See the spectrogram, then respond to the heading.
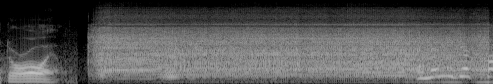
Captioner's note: machine vibrating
